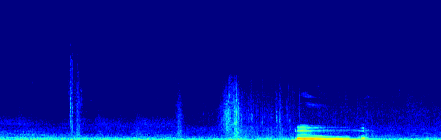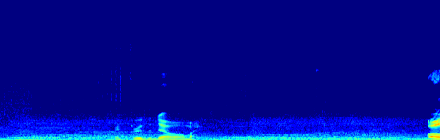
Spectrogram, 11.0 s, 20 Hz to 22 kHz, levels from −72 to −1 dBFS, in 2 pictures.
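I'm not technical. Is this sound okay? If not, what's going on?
No. From 2.20 to 5.62 s there's a section at the wrong speed: sound plays at 0.66x, sagging about seven semitones lower, likely from a clock mismatch.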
